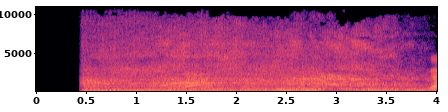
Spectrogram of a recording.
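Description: Steady outdoor background noise, a continuous rush with no clear rhythm or pitch, coming in about half a second after a brief silence.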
